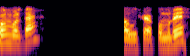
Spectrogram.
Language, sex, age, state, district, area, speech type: Marathi, male, 60+, Maharashtra, Nagpur, rural, conversation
